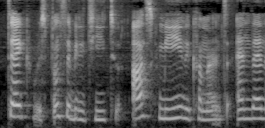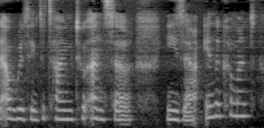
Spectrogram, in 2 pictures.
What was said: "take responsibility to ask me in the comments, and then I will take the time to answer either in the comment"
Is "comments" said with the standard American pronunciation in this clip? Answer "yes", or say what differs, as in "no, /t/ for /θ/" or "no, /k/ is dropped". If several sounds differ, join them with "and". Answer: no, /s/ is dropped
